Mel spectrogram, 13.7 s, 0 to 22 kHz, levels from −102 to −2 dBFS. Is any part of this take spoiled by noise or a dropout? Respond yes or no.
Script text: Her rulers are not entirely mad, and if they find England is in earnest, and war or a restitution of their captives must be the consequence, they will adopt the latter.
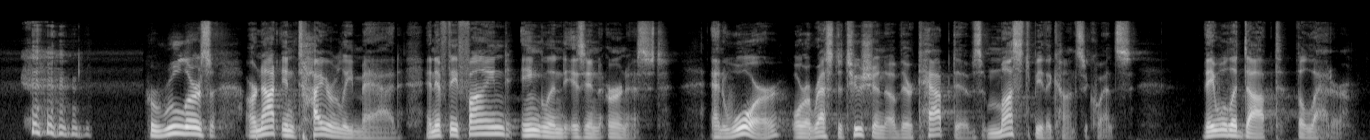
yes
